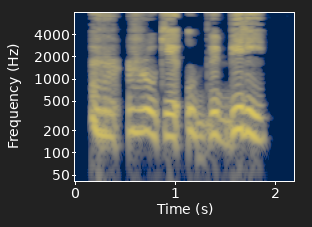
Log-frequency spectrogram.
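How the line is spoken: Strained hoarse croak. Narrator (Russian): прохрипела я, таки поборов собственное тело

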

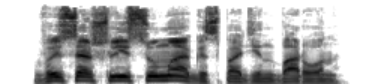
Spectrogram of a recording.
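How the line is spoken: Cold reply. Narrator (Russian): Дьявол холодно ответил

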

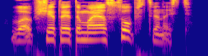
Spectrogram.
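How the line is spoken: Growled, man. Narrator (Russian): прорычал мужчина

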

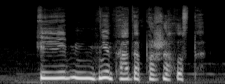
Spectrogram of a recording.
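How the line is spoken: Frightened squeak, girl. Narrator (Russian): испуганно пискнула девушка

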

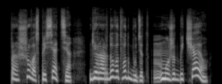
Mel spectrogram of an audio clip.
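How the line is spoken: Slight stutter. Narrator (Russian): бедняжка начала слегка заикаться

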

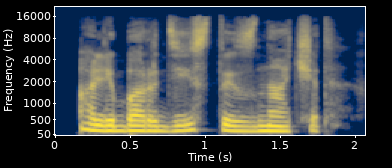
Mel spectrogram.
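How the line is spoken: Wry snort. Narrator (Russian): хмыкнул Зорн

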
